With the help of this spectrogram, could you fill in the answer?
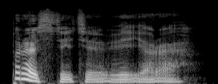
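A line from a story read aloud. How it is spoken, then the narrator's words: Grumbling. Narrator (Russian): пробурчал он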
